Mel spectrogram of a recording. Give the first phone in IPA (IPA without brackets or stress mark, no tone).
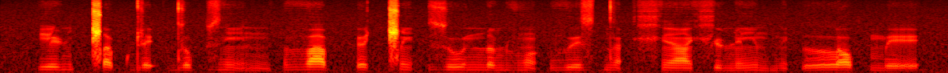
i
